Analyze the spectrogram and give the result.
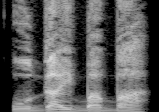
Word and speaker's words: Удай-Баба: Под стеной почему-то разместился на ночлег известный всему восточному рынку персонаж, носивший откровенно фальшивое имя Удай-Баба с ударением на последнем слоге.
